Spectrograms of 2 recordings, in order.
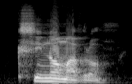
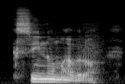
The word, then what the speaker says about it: Xinomavro: Xinomavro. Xinomavro. Like a K-S.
